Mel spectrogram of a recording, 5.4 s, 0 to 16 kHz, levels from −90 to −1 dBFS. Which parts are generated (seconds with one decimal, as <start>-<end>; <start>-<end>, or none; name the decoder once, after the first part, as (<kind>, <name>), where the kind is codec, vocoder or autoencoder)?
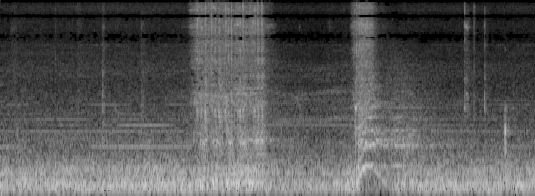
none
